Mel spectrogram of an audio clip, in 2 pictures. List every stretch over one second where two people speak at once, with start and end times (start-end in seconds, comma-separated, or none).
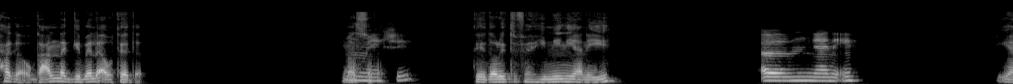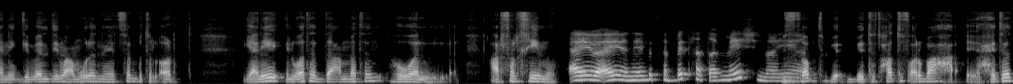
none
